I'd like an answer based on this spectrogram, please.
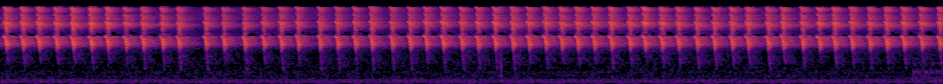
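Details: A female guinea pig, who chirps only at night and shares a cage with a cage-mate, chirps in a steady, bird-like series of high, thin notes, about three each second.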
